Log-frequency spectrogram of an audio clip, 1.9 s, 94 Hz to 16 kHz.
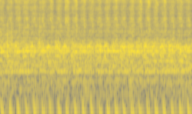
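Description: Stock 2018 Honda GROM motorcycle engine idling close by, a steady rapid low thumping pulse with a constant mechanical hum and no talk over it.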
